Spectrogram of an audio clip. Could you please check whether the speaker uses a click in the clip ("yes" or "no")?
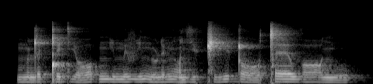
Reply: yes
